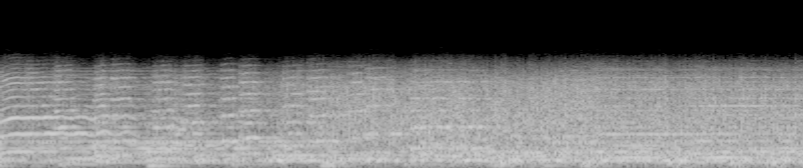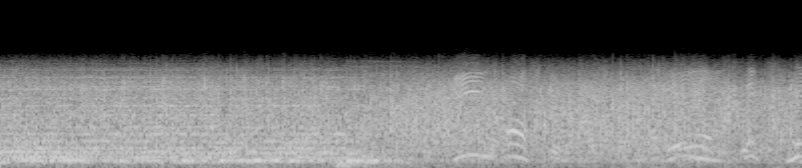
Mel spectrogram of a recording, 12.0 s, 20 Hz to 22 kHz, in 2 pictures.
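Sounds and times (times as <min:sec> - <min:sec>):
band playing loud music: 0:00.0 - 0:09.4.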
